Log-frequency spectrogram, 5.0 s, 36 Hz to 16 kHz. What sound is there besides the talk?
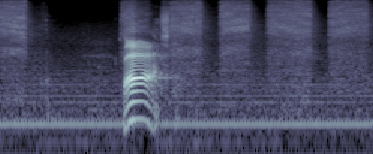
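spraying 3M 80 spray adhesive glue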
